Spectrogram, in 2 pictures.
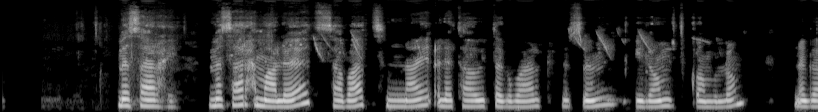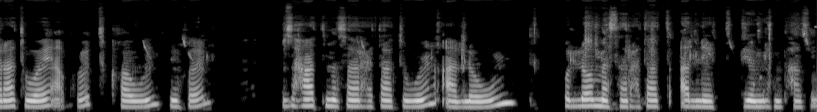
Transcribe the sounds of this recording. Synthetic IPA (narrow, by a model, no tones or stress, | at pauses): mɐsaɾħi | mɐsaɾħmalɐt̪sɐβat̪najʕɨ̰lɐt̪ʰawit̪ʰɐɡbaɾkʰɨ̥fɨt͡sʼːɨmʔilo̞mzɨt̪ʼɨ̥kʼːɐmɨlːo̞m | nɐɡɐɾat̪wɔja̰χʼħut̪kʰɨ̥xɐwːʊnjɪxɨl | bɨzuħat̪mɐsaɾħɨt̪ʰat̪wʊna̰lːɐwum | kulːo̞mːɐsaɾħɨt̪ʰat̪ʔalːet̪bɨjomilkʰɨmt̪ʰħasu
